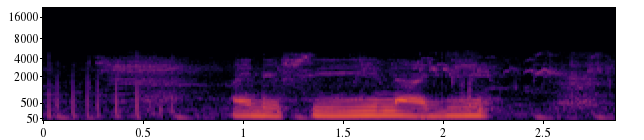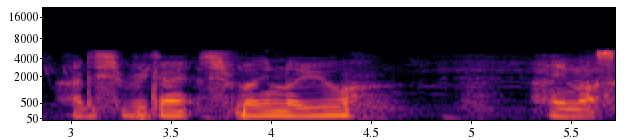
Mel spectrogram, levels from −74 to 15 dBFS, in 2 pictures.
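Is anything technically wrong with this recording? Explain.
No, there's nothing technically wrong here; this bit of speech comes through without any problems I can pick out.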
